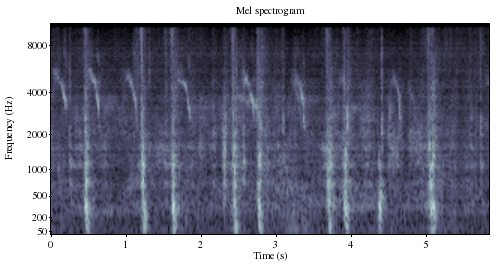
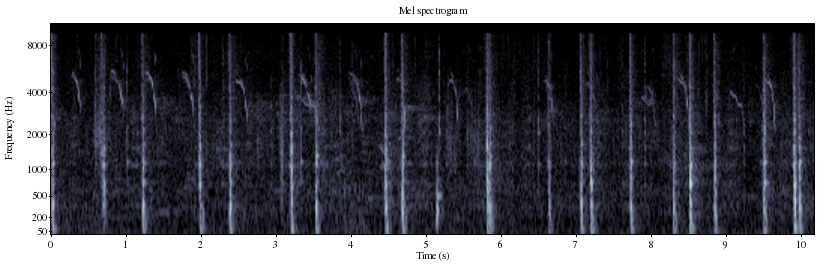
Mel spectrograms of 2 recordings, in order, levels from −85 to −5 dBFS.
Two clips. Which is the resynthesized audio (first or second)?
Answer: first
